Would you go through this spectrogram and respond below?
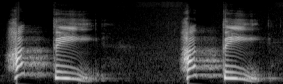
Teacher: While the written form of the second consonant differs from the first, the pronunciation remains strong and germinated, that is doubled. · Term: double th sound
